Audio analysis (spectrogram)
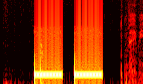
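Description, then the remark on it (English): A telephone dial tone sounds in two steady, loud, half-second bursts separated by a short gap, each starting with a faint click, as a call is placed to phone someone back, with no voices. “Get him back on the phone. I'll call him back.”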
